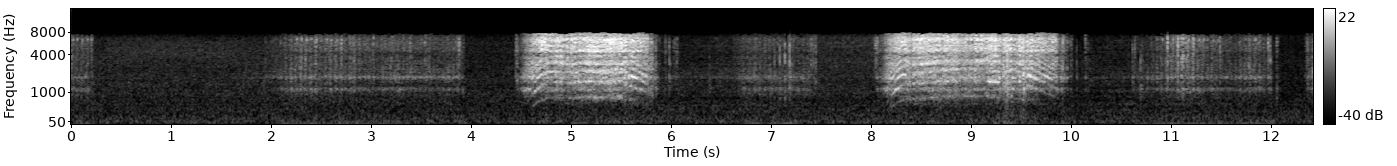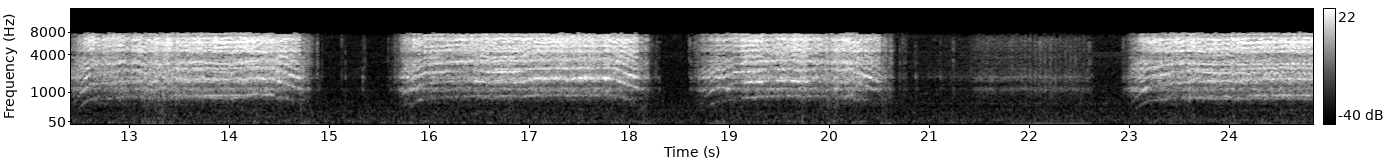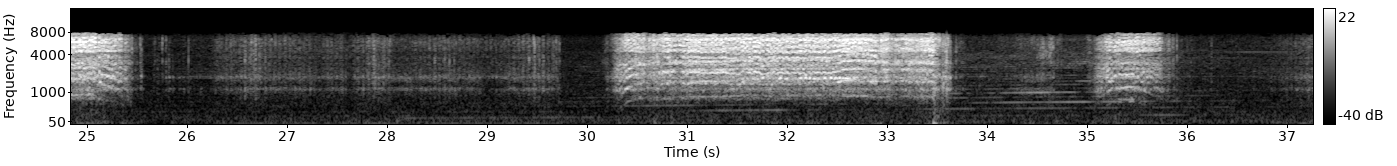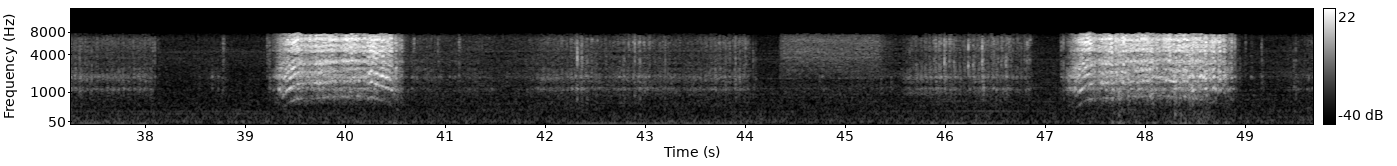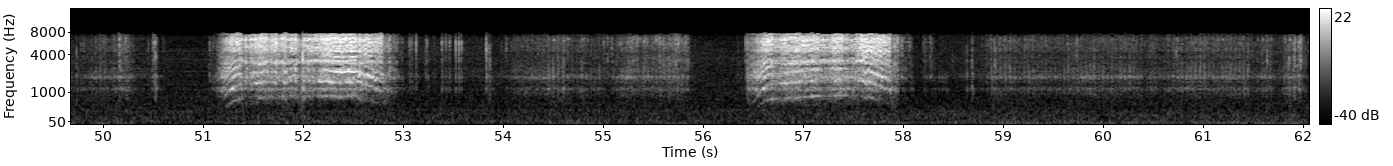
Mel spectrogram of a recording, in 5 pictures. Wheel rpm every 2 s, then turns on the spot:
0, 10, 90, 10, 140, 10, 150, 90, 200, 130, 60, 80, 150, 10, 10, 150, 180, 40, 10, 40, 60, 20, 20, 60, 90, 60, 90, 10, 120, 20, 20.
2-4 6-8 10-12 20-22 26-30 34-38 40-46 48-50 52-56 58-62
